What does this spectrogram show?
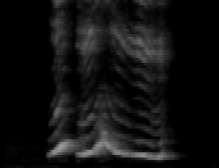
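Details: Grey parrot; whistled call; communicating with other parrots and marking territory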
